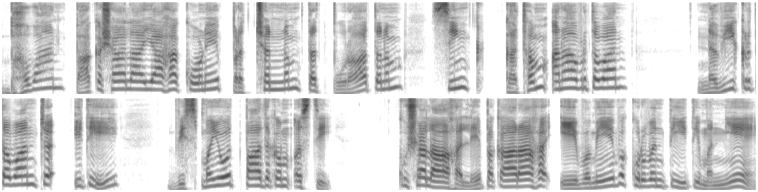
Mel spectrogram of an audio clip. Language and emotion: Sanskrit, surprised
